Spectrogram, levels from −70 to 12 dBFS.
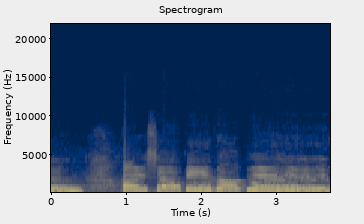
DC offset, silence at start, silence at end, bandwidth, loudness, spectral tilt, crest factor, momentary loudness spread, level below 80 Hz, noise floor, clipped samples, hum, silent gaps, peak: under 0.1%; 0 s; 0 s; 9.8 kHz; -16 LUFS; -5 dB/octave; 12 dB; 6 LU; -52 dBFS; -36 dBFS; under 0.1%; none; none; -2 dBFS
